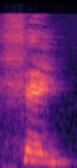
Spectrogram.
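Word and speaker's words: ה: Se pronuncia Hei.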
